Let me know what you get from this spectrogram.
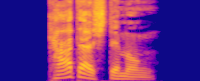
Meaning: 1. hangover 2. depression
- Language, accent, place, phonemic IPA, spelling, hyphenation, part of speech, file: German, Germany, Berlin, /ˈkaːtɐˌʃtɪmʊŋ/, Katerstimmung, Ka‧ter‧stim‧mung, noun, De-Katerstimmung.ogg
